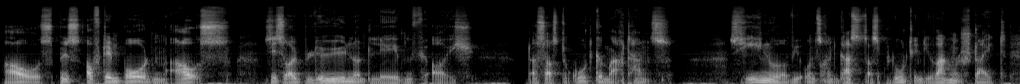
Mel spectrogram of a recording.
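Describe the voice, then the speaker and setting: Brooding outlaw knight, middle-aged, husky and rough, a man reading him; solemn storybook nobleman. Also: lively intonation, exaggerated voice. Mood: hearty. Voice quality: deep gravelly rasp. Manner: solemn, weighty, slow delivery. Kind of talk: audiobook character voice.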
